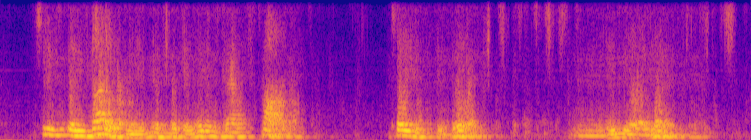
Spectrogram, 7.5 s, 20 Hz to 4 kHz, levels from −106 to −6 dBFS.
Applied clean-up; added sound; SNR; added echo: neural separator model SepFormer DNS4.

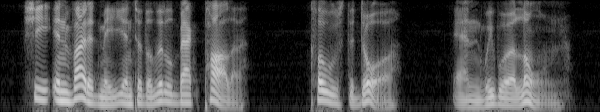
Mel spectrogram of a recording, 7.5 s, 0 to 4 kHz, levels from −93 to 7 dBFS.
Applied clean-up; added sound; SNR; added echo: none; none; none; none.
